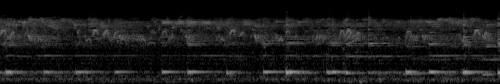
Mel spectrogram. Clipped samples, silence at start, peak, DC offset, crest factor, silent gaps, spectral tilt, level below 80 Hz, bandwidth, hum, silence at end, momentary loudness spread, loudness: under 0.1%; 0 s; -20 dBFS; under 0.1%; 20 dB; none; 0 dB/octave; -80 dBFS; 16.5 kHz; none; 0 s; 4 LU; -37 LUFS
